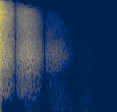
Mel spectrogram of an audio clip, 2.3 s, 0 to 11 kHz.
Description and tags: More impulse responses recorded with the DS-40 both direct to hard drive via USB and out in the field and converted and edited in Wavosaur and in Cool Edit 96 for old times sake. Subjects include outdoor racquetball court, glass vases, toy reverb microphone, soda cans, parking garage and a toybox all in various versions edit with and without noise reduction and delay effects, fun for the whole convoluted family. Recorded with a cheap party popper
convolution, reverb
